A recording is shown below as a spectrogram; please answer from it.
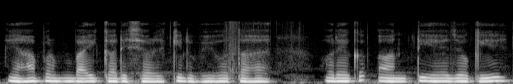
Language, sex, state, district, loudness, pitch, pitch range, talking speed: Hindi, male, Bihar, West Champaran, -11 LUFS, 140 Hz, 135-150 Hz, 165 wpm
